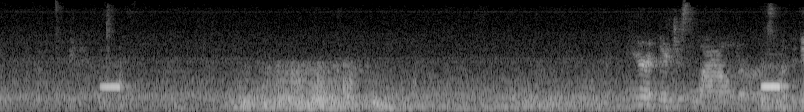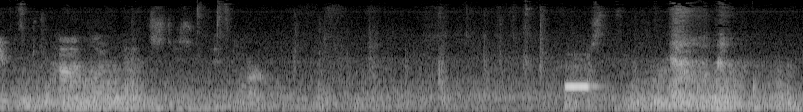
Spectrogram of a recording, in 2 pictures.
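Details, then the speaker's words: High-pitched fine crackles from a teaching recording, attributed to sudden opening of very small airways: slow breaths, about ten a minute, with brief, crisp crackling before each breath. "Crackles are due to the sudden opening of very small airways. Listen again to high-pitched crackles."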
